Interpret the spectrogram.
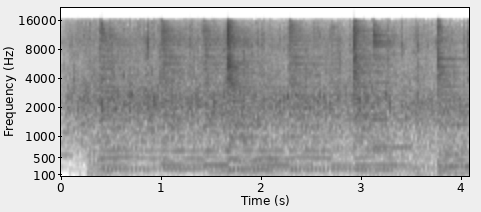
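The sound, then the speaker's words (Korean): An audience at a worship service claps steadily and loudly for several seconds in thanks and glory to God, a dense wash of applause while sustained keyboard chords play underneath. “여러분 이 박수 소리는 하나님이 받, 받으시는 박수 소리입니다.”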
